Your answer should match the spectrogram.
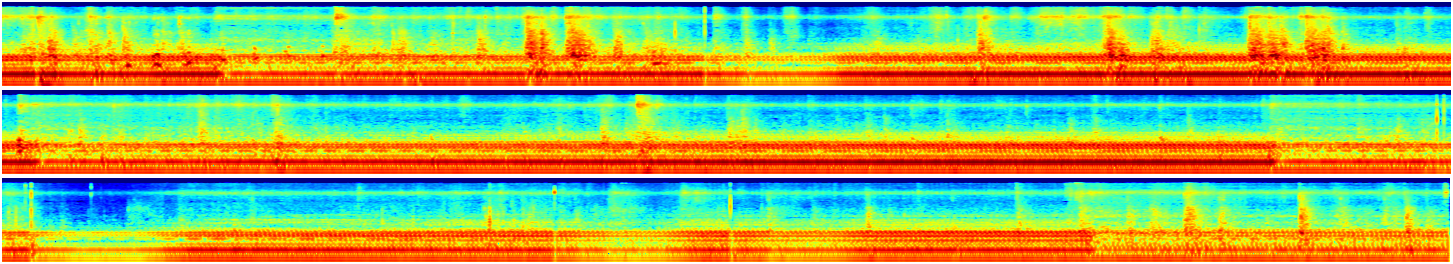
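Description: A steady low mechanical hum made of several tones, changing its tone a few times, with a few sharp knocks and rattles in the first ten seconds, such as puppies bumping a wire pen.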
